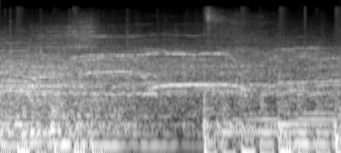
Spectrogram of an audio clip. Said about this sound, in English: The crowd shouted its approval.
